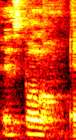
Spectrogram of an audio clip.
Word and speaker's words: Espolón: All right, so I hope I say this right. The Espolón? Did I say that right? – Espolón. – Espolón.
